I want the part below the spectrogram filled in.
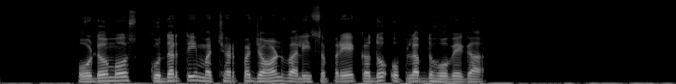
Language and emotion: Punjabi, neutral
